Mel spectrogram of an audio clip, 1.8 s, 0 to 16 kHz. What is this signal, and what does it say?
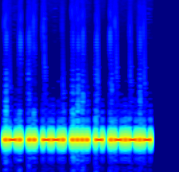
Morse code, heard as a keyed tone, about 46 wpm, 700 Hz. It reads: RIGHT.
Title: Sentences from Top 1000 Words - Review Part 1 - 50wpm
